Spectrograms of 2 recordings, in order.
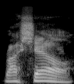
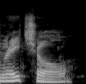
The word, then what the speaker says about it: Rachel: today uh but the guest of honor is rochelle i mean rachel you don't pronounce that rochelle no that's not hi everyone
